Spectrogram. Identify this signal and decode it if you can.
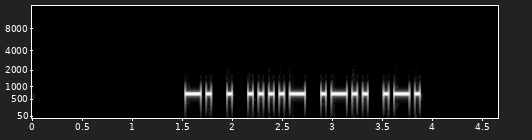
Morse code, heard as a keyed tone, about 23 wpm, 700 Hz. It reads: NE4LR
